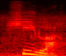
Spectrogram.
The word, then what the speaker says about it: Gila: And this word is pronounced Gila.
